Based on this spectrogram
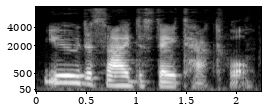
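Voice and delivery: ordinary delivery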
